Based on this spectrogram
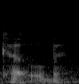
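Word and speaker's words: Cobh: Cove, pronounced Cove, approached.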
